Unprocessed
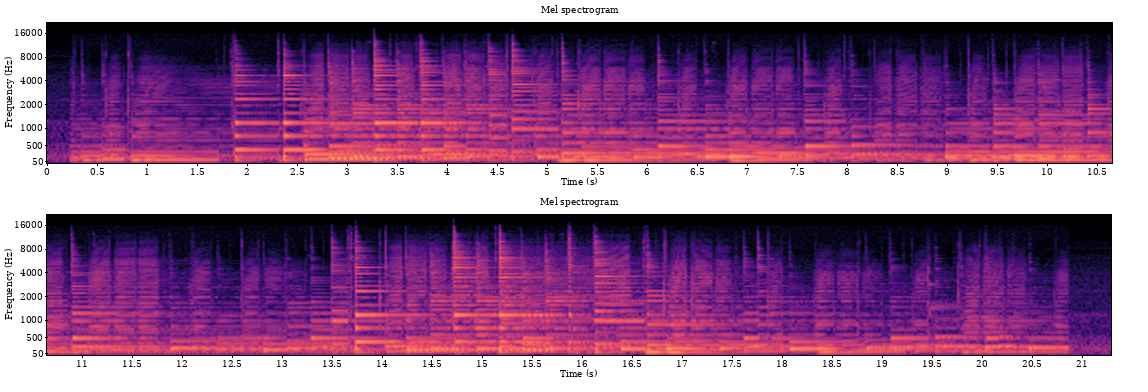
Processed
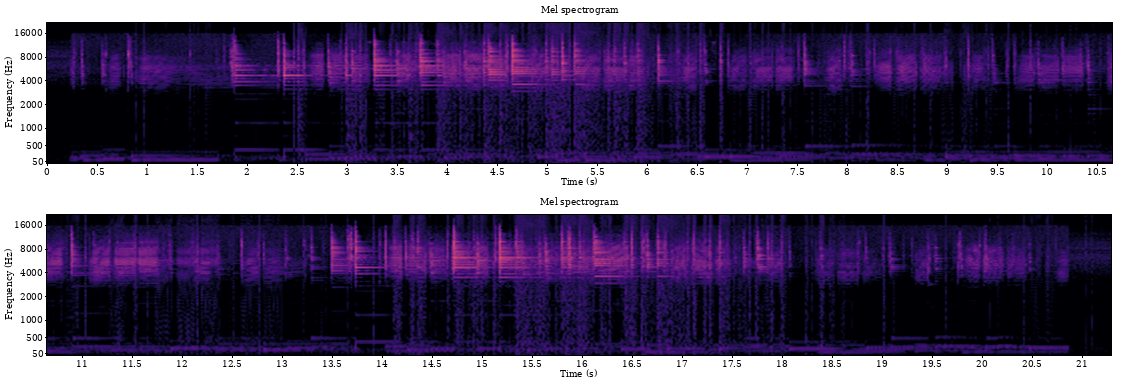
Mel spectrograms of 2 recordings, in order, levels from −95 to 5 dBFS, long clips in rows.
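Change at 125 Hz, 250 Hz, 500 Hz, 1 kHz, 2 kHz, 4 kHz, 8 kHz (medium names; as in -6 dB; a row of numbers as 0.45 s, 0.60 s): under -40 dB, under -40 dB, under -40 dB, under -40 dB, under -35 dB, -12.0 dB, -1.0 dB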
